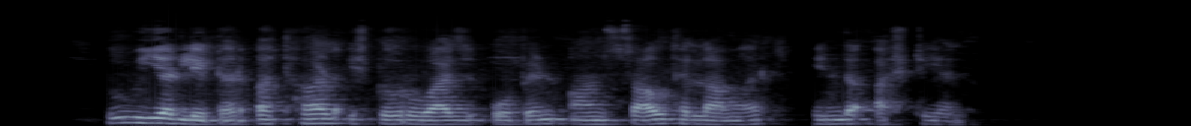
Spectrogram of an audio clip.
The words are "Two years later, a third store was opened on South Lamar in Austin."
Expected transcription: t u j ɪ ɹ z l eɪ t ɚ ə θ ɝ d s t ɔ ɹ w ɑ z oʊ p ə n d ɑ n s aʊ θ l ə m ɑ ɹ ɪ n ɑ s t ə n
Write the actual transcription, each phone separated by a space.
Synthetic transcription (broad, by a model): t u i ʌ ɹ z l eɪ t ɚ ə t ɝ d s t ɔ ɹ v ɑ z oʊ p ə n d ɑ n s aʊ t l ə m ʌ ɹ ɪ n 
